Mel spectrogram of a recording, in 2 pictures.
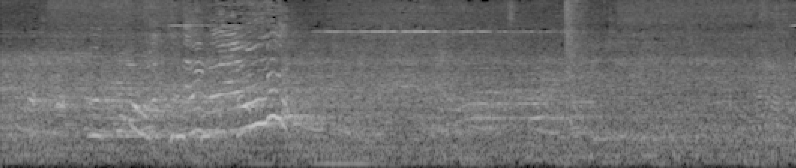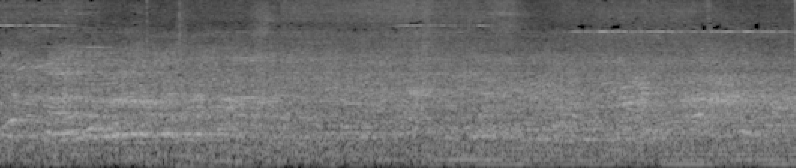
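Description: Riders on a swinging amusement ride crying out, with rising excited shouts loudest about one to two seconds in and another drawn-out cry a little past the middle, over a steady hubbub of crowd voices.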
